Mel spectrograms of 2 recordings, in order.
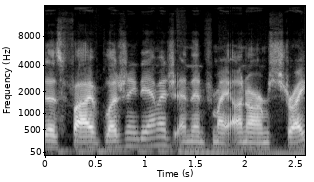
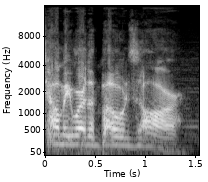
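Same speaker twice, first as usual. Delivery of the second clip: crazed, high, drawn-out acted scream; 6 semitones higher, 4 dB louder than usual. Playing a character screaming at an unconscious foe: in-character scream. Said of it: "Beltic just starts screaming at his unconscious body".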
